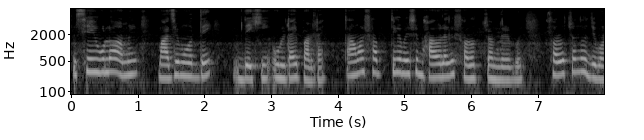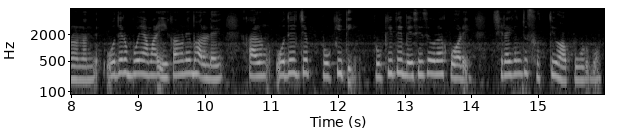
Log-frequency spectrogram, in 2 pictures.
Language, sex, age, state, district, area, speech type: Bengali, female, 30-45, West Bengal, Nadia, urban, spontaneous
